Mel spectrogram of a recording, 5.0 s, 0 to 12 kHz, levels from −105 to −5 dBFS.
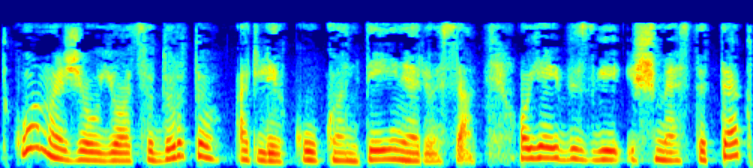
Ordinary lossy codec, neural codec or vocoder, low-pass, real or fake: MP3, 32 kbps; none; 7.2 kHz; real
